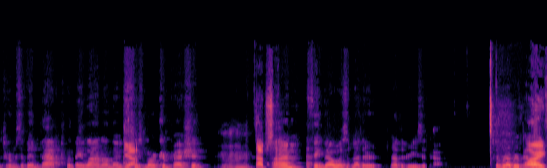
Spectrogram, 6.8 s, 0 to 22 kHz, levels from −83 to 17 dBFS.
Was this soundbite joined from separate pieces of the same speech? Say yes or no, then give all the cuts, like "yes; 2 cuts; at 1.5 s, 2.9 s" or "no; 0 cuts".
yes; 5 cuts; at 0.9 s, 1.5 s, 3.8 s, 4.3 s, 5.3 s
